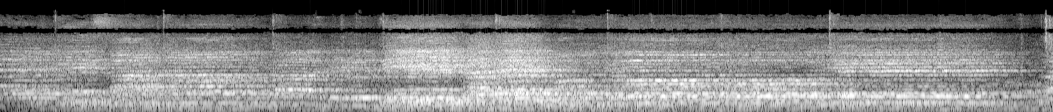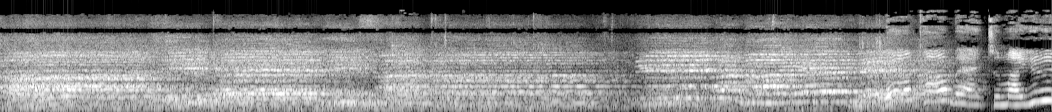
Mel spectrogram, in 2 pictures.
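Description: Church congregation singing a hymn together, many voices in long phrases with short breaks between them.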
